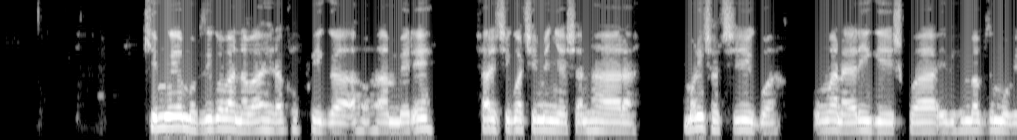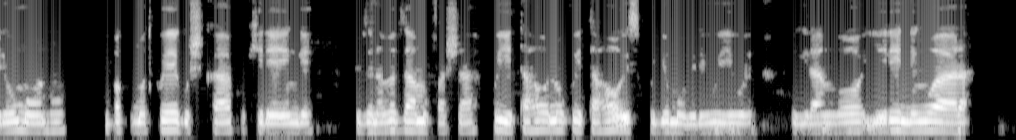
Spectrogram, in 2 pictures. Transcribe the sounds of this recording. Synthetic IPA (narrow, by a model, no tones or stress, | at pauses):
kʰimŋe̞muvjiːɡwaβaːnaβaheɾakokwiːɡaːɦo̞ɦaːmbe̞ɾe̞ | t͡ʃaɾit͡ʃiːɡwat͡ʃime̞ɲe̞ːʃan̥haːɾa | muɾiːt͡ʃo̞t͡ʃiːɡwa | umŋaːnajaɾiɡiʃkwaiβiɦiːmbavjumuβiɾiwumuːn̥hu | kuvakumutwe̞ɡuʃi̥kʰakukʰiɾe̞ːŋɡe̞ | ivjo̞navjovjaːmufaʃakwjitaɦonukwiːtaɦo̞isu̥kuɾɟumuβiɾiwiːwe̞ | kuɡiɾaŋɡo̞jḭɾiniŋɡwaːɾa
